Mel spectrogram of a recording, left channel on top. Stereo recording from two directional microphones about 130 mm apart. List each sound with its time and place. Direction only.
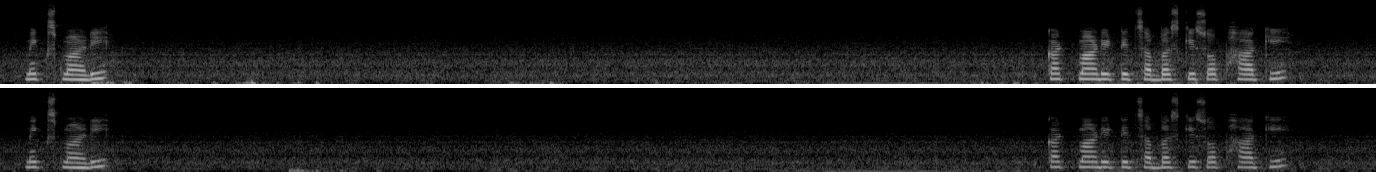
0.3 s speech: 20° left (ahead or behind)
10.4 s speech: 30° left (ahead or behind)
